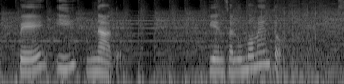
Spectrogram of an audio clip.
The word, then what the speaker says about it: peinado: En tres sílabas, peinado, o en cuatro sílabas, peinado. Piénsalo un momento. La respuesta correcta es peinado, en tres sílabas.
